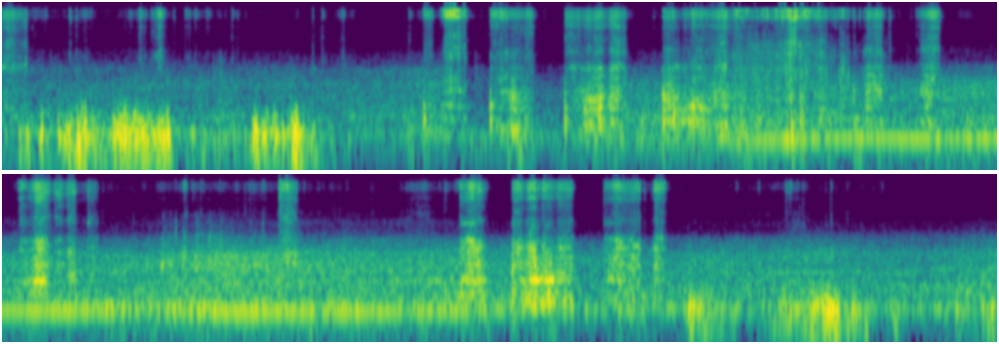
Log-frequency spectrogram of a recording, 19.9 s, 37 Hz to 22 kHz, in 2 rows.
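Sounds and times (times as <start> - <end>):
steel trowel scraping mortar: 0.0 - 0.4, 4.1 - 9.5, 10.1 - 11.0, 12.4 - 13.1, 14.0 - 16.7.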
